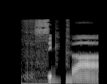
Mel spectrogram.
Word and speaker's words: Всегда: Всегда. Всегда. Colon, the stress is on the second syllable.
